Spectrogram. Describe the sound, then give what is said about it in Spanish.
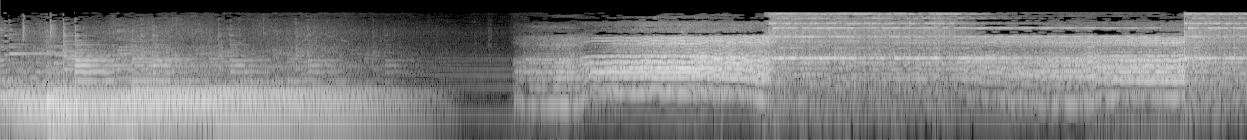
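An electronic telephone rings on a radio program: after a low tonal passage and a brief drop, a bright, sustained synthetic ringing with repeating stepped tones plays loudly and alone. “Alguien llama, alguien está en el teléfono.”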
